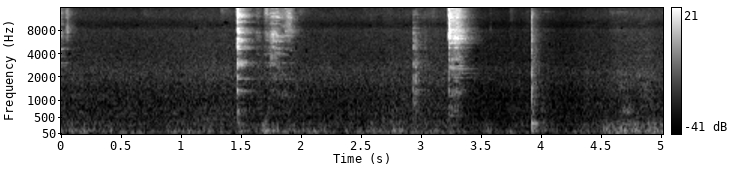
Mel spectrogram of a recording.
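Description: Metal utensil clinking and scraping against a plate while food is arranged on it, with a few sharp clinks spread through, the loudest about three seconds in.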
